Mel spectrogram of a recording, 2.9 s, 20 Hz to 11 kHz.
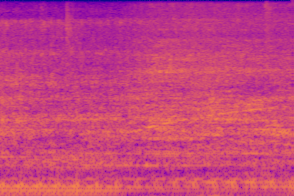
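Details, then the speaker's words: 6.0 Powerstroke diesel, possibly previously tuned, cold start at idle before SCT BX tuning: deep, steady rumble with even low clatter and no odd knocks, settling smoothly; normal cold idle. "Okay, so before we get started, I figured why not do a cold start so we can see how it sounds before."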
